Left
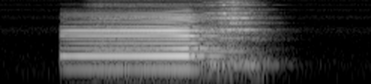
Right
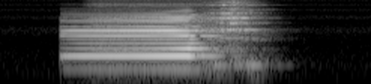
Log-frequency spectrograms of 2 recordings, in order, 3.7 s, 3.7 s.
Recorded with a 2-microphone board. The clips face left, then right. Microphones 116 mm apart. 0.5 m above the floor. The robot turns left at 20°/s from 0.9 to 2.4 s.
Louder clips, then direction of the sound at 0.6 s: Even; 10° left (ahead or behind).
